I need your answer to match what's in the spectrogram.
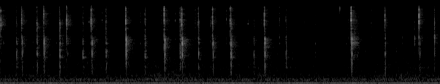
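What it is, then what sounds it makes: Plastic keyboard switch tester. Long nails press, click and tap the grey plastic keycaps on a hollow plastic mechanical keyboard switch tester, a small clear plastic block with four mechanical switches held close to the microphone. About twenty short, bright, dry clicks and taps come in an uneven rhythm, each dying away almost instantly, over a faint low hum.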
